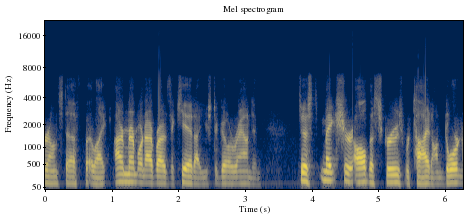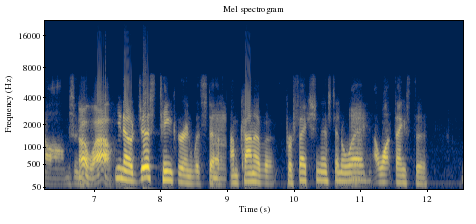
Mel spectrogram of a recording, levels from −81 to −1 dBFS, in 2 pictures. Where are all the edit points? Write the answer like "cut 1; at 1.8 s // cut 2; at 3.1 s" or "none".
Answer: cut 1; at 1.0 s // cut 2; at 4.6 s // cut 3; at 8.9 s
